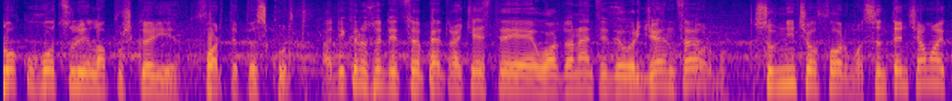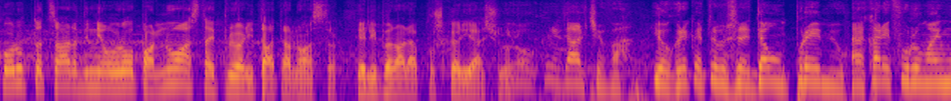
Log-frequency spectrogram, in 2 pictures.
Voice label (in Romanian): vox pop, proteste la Iasi; proiectele de ordonanta privind amnistia si gratierea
